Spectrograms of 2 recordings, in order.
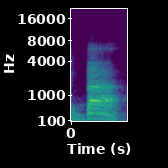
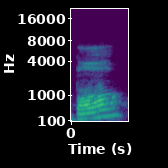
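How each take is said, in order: First: Ba with an open Arabic a, said firmly; correct Arabic Ba. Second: Ba with an English-style vowel, the wrong way. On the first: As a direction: give Ba its proper Arabic accent. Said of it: "with the proper accent". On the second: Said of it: "not Ba". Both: Shown as a demonstration.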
